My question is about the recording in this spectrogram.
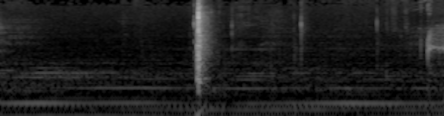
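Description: Steady low hum with a single sharp knock about two seconds in, as the Traxxas Maxx RC monster truck is turned over and set on the workbench.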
